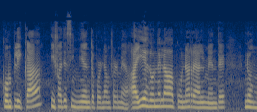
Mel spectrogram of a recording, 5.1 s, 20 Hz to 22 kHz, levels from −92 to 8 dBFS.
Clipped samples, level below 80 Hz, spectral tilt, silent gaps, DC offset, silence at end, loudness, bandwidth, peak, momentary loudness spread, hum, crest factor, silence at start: under 0.1%; -56 dBFS; -6.5 dB/octave; none; 0.2%; 0 s; -23 LUFS; 11 kHz; -6 dBFS; 9 LU; none; 16 dB; 0.05 s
